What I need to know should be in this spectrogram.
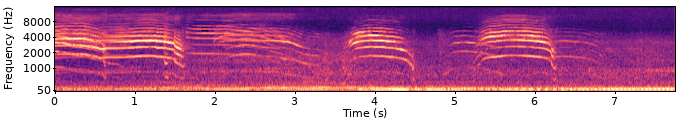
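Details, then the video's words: While waiting for their mother to feed them, five hungry kittens produce loud, high, arched meows in three or four bursts. A strong low droning hum runs throughout. "Five hungry kittens meowing waiting for their mum to come back to feed them"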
